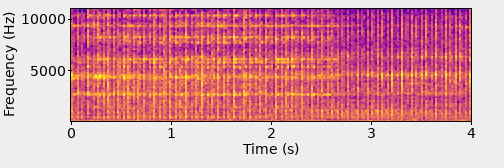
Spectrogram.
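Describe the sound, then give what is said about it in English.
A voice imitates a jackhammer with a loud, rapid, steady rattling burst that keeps hammering without a break for several seconds, harsh. “Oh, I love it when I get to be the jackhammer!”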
